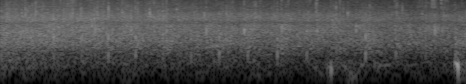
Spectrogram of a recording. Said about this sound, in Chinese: 所以人现在就是太急，你看急得来鼓掌都一个人先出来了。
